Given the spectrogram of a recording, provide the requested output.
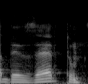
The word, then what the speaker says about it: desert: E se eu quiser falar deserto, é desert, ó, desert é deserto. E dessert, dessert é sobremesa, tá?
